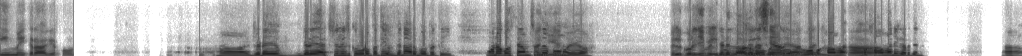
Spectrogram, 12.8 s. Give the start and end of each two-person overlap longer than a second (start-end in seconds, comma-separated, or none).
8.9-11.0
